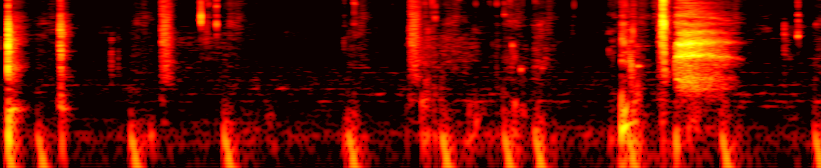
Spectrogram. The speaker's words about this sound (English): I had to get a gulp of water for this one, because I'm about to go in on this one.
